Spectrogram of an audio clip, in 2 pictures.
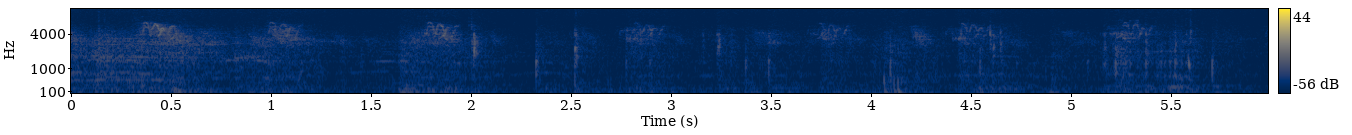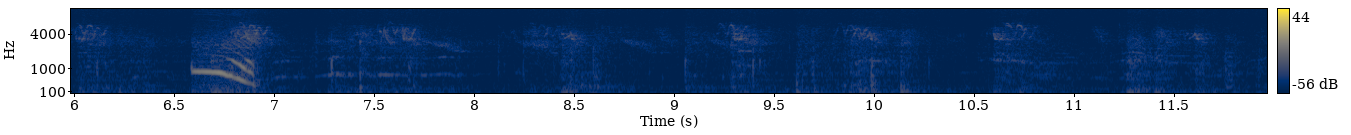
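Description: Quiet outdoor background with faint, repeated bird chirps. About six and a half seconds in, one short, louder call slides down in pitch.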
